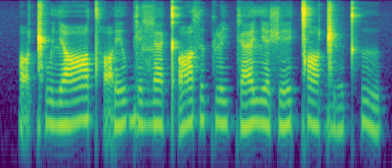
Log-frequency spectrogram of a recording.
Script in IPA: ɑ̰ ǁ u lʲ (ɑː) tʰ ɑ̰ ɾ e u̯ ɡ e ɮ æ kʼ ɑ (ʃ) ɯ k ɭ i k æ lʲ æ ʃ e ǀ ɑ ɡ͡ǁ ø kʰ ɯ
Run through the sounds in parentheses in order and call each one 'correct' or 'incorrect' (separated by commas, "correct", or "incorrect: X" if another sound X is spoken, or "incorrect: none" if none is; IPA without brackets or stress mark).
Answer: correct, incorrect: s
